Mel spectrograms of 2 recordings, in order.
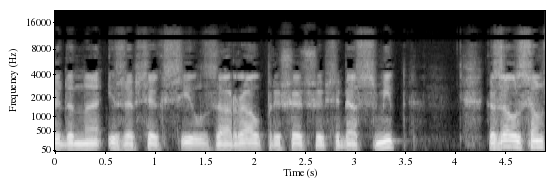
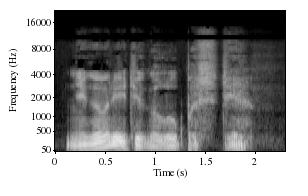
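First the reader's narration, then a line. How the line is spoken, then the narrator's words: Tired objection. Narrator (Russian): устало возразил Гамильтон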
